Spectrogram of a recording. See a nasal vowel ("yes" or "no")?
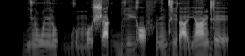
yes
